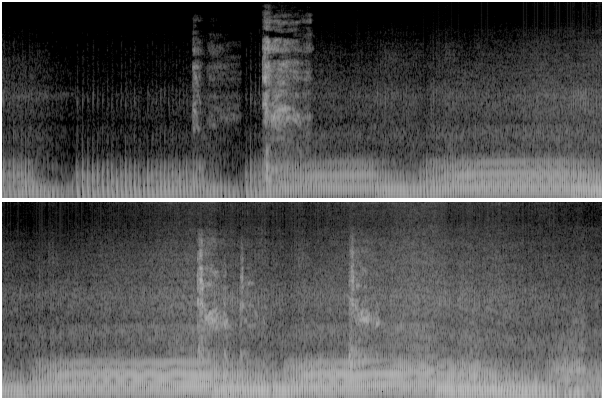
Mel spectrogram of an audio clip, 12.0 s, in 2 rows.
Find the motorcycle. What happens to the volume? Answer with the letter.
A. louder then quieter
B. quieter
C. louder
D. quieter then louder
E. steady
C.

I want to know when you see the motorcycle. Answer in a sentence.
The motorcycle can be heard from 0.0 to 11.9 s.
